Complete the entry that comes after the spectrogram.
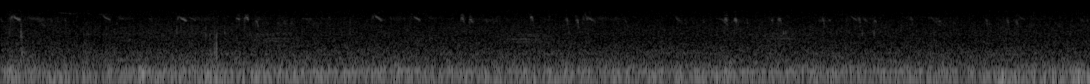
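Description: Faint birdsong: many short, high chirps repeated throughout, over a low steady rumble.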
